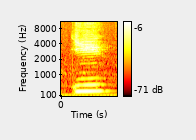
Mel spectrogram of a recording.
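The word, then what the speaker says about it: 一: word for one is e which is pretty obvious because it's only one horizontal line and it's usually first tone e is first tone tone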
